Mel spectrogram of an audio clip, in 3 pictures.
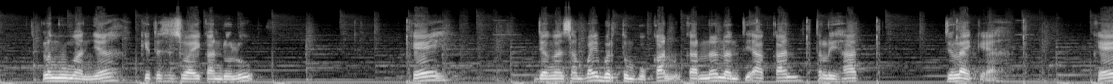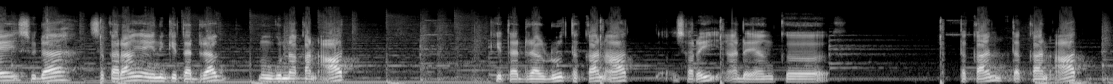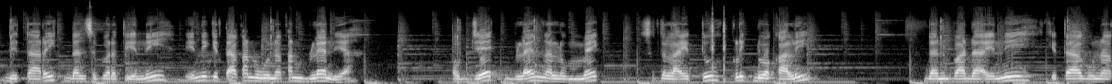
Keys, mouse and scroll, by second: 5.3 space, 5.6 click, 5.8 space, 7.4 click, 8.2-12.2 typing, 8.6 click, 9.4 click, 10.1 click, 11.5 click, 12.0 click, 13.8 \, 17.1 click, 19.2 v, 20.4-33.3 alt+drag.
